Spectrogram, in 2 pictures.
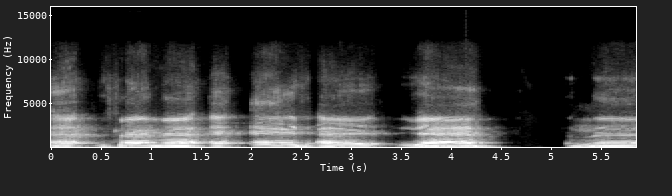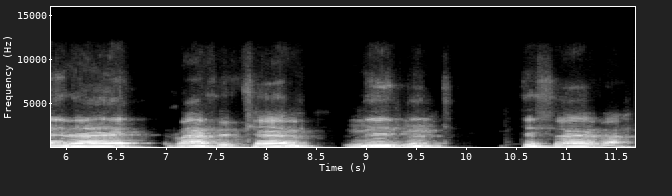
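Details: Adult man with dystonia, slurred speech beginning suddenly overnight in May 2008, about 12 years before this 2020 interview; speech severely impaired, hands also affected; dysarthria from oromandibular dystonia.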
